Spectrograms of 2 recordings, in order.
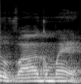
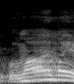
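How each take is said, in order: First: वाग्मय with a clear g; correct pronunciation. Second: वामय with the g left out; wrong pronunciation. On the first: Teacher correcting the word, वाग्मय with g before m. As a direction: say वाग्मय as "vaag-may". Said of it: "जबकि होना चाहिए". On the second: Teacher reading the misspelling, वामय without any g. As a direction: say वामय as "vaa-may". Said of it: "जबकि होना चाहिए वाग्मय". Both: Shown as a demonstration.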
